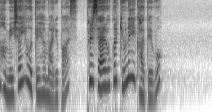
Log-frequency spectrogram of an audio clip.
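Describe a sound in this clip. A young woman speaks quietly and earnestly, close by.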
